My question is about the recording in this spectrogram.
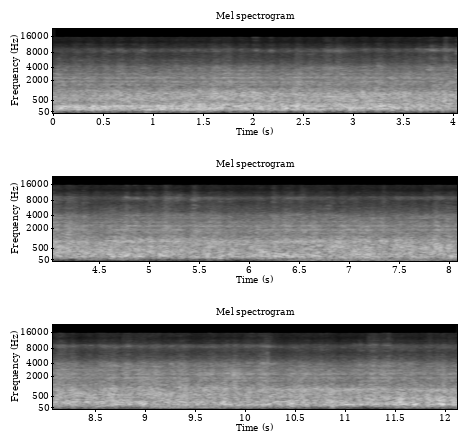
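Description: Passenger train running fast through a tunnel, heard from an open coach doorway: loud, steady wheel-on-rail running noise.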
